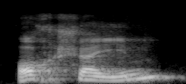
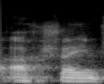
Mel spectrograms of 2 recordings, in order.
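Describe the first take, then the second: First: The first vowel is an O sound. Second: The first vowel is an A sound. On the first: The speaker calls it right. "c'est Orchaïm" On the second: The speaker calls it wrong. "c'est pas Archaïm"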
